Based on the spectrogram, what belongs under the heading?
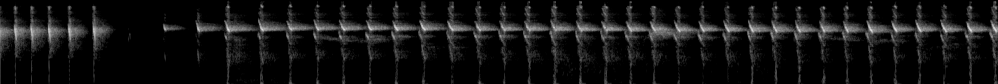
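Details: Female bar-winged prinia clicking call, used as a lure: a few quick clicks, a short gap and a lone note, then a long unbroken series of sharp high clicks, about four per second.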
